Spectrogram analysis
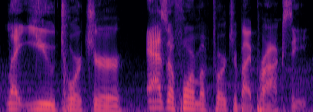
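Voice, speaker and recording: A man voicing a petty, mocking devil who runs hell in an improvised comedy podcast, with a gravelly, teasing delivery. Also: medium pitch, moderate pace, fairly bright tone, slight background noise, lightly acted. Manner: teasing, belittling. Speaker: host.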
